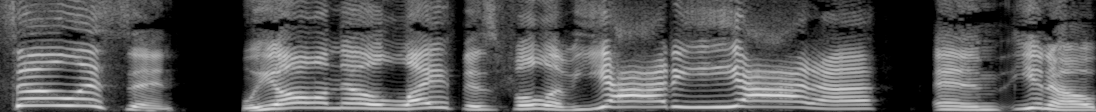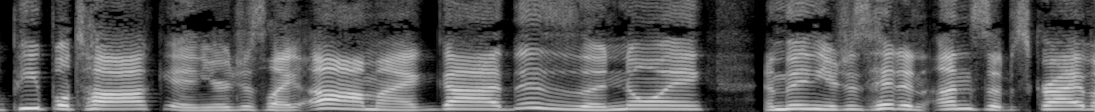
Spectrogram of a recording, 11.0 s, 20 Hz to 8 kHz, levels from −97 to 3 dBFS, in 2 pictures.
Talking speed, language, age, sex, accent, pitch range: 180 wpm, English, 20-39, female, American, 245-350 Hz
